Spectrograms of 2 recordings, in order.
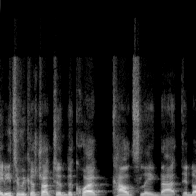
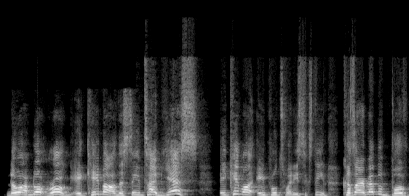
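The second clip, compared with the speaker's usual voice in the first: higher and louder, suddenly sure of himself; excited "I'm not wrong"; 9 semitones higher, 7 dB louder than usual. Real, not acted. Streamer to chat, fixing his own correction, excited and loud. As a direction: burst out with it once you realize you were right. Realizing he was right after all.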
